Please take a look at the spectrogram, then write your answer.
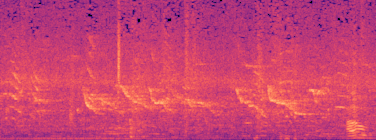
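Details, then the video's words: Baby monkey Leo cries and screams loudly to call its mother Libby: a run of thin, high, descending screeches and wavering whines, repeated several times, over low background chatter and rustling. "cute baby monkey Leo crying and screaming loudly to call mommy monkey Libby"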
